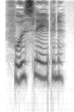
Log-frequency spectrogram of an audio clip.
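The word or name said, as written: FODSLÆBENDE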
